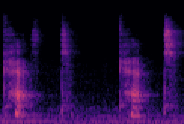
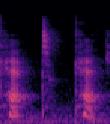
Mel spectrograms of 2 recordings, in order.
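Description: First: Cat with a short open A; correct cat. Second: Cat with a vowel like E; wrong cat. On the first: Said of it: "thực ra nó là". (đọc cat đúng, âm A mở) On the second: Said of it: "Mình hay đọc là". (đọc cat sai, nguyên âm như E) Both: Shown as a demonstration.

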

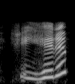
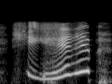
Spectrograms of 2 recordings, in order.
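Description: First: High, loud disbelieving gasp of a question; shocked question. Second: Much higher and louder, nearly crying out; stunned disbelief. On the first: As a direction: she can't believe what she hears. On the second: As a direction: horror breaking through the question. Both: Acted. Shocked woman repeats question.

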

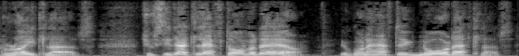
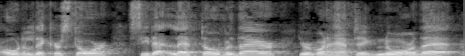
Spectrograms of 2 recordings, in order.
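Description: First: Lightly voiced old Irishman, understated; a hint of an old country man giving directions. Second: Lightly voiced helpful sheriff, starting higher; sheriff giving directions. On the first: Irish sat nav directing a driver, lightly voiced old man. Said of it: "an old man's voice came over". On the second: Sheriff directing tourists to the liquor store, lightly voiced. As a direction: start up high, then settle into local directions. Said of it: "the reason I knew he was Irish".

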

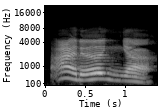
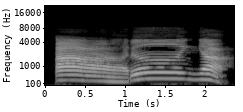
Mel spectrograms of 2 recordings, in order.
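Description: First: Said in the usual way. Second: "Aranha" very slow, each syllable stretched out. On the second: Shown as a demonstration. Teacher asks pupils how many parts, syllables of "Aranha" drawn out. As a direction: stretch "Aranha" so every part can be counted. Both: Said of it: "Quantas partes tem".

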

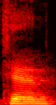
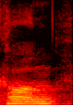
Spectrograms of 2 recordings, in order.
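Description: First: "can" with a flat short a, like "kan" with the a of cat; "can" pronounced with the a of "cat"; one way of saying can. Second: "can" with an open a, like "kahn"; "can" pronounced with a long ah sound; the other way of saying can. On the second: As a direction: say "can" the British way, broad open a. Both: Shown as a demonstration. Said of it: "çok farklı telaffuz şekilleri olabiliyor".

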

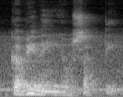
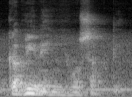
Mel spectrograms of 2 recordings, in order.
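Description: The two takes are said the same way.

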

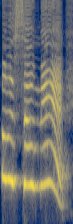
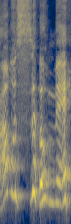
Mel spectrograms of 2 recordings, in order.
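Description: First: "so mad" pushed high and loud; high squeal of "so mad"; emphatic. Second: Laughing through the words; half-laughing confession. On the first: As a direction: stress "so" hard, up high. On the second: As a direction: giggle while admitting it. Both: Real, not acted.

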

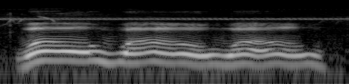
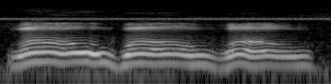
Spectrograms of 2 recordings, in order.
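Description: Both takes have the same delivery.

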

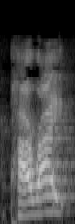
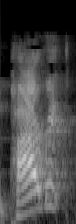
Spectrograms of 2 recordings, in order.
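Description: First: "Pyrite" sounded like puh-RITE, higher than usual; trying another pronunciation. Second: "Pyrite" sounded like PIE-rit, questioning and high; trying a pronunciation. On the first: Speaker puzzling over the word, "Pyrite" tried as puh-RITE. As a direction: say "Pyrite" with a long "rite" ending. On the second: Speaker puzzling over the word, "Pyrite" tried as PIE-rit. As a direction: say "Pyrite" with a short final "rit". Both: Real, not acted. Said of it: "What's this word?".

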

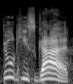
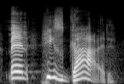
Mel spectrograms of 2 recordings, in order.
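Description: First: Said in the usual way. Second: Man, he's God stretched out slowly, each word weighed; emphatic, slow. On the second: Acted. Preacher pressing the point on the church, slow and emphatic. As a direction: drag "he's God" out to make it land. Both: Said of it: "I don't know how else to say it".

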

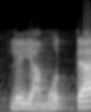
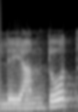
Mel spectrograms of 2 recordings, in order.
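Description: First: لیمد with a doubled dal ending in short a; assimilated, fatha ending. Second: لیمدد with both dals sounded separately; unassimilated form. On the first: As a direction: merge the dals of لیمد and close on -dda. (لیمد با دال مشدد و فتحه) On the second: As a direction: say لیمدد unmerged, ending on a still dal. (لیمدد بدون ادغام، با دو دال جدا) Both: Shown as a demonstration.

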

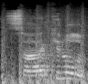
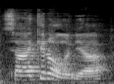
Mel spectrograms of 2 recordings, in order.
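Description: First: Urgent, raised plea for calm. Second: Drawn-out, slow soothing plea; slow it right down to calm everyone; slow, hushed plea for calm. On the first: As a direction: push it out urgently, pleading. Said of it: "repeats calming plea more urgently". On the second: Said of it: "calming himself and teammates". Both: Real, not acted.

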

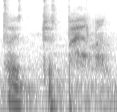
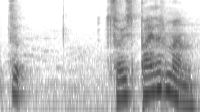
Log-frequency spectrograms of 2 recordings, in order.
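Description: First: Halting, secretive whisper; barely audible whisper. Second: Soft, voiced confession; low but audible. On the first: Acted. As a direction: confess it under your breath. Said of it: "no te escucho, habla bien". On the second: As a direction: say it softly but clearly enough to hear. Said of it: "habla bien".

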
